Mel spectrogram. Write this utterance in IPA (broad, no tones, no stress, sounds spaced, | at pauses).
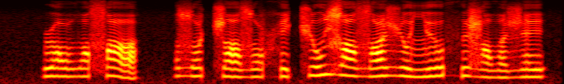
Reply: ɹ u ðˤ e sˤ a | zˤ u t͡ʃ e zˤ u x e t͡ʃ o ʑ ɛ zˤ ʌ ʒ o lʲ o θ i ʐ ʌ ðˤ ʌ ʒ e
